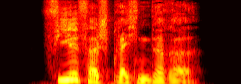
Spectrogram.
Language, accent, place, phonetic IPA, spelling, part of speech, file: German, Germany, Berlin, [ˈfiːlfɛɐ̯ˌʃpʁɛçn̩dəʁə], vielversprechendere, adjective, De-vielversprechendere.ogg
- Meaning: inflection of vielversprechend: 1. strong/mixed nominative/accusative feminine singular comparative degree 2. strong nominative/accusative plural comparative degree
